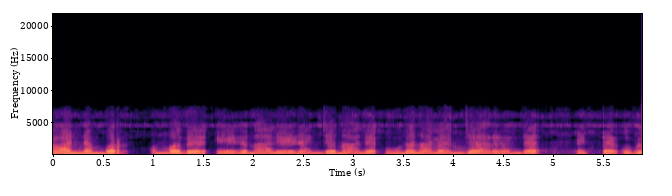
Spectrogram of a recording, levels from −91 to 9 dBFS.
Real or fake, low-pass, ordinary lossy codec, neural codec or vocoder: fake; none; none; codec, 16 kHz, 2 kbps, FreqCodec, smaller model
